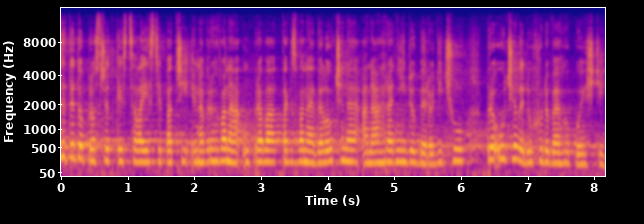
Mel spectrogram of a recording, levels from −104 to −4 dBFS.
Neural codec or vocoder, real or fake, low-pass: vocoder, 44.1 kHz, 128 mel bands, Pupu-Vocoder; fake; 14.4 kHz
